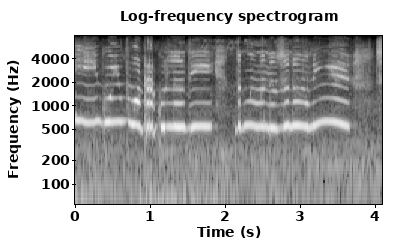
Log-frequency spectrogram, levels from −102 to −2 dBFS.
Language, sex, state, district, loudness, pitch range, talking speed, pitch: Punjabi, female, Punjab, Kapurthala, -16 LUFS, 270-305 Hz, 160 wpm, 280 Hz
